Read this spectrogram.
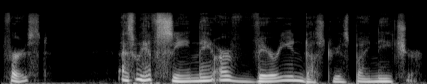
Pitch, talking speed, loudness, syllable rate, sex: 150 Hz, 155 wpm, -19 LUFS, 4.8 syllables/s, male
